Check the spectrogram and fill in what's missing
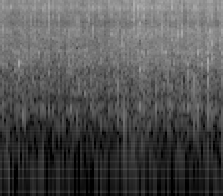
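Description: Water trickling from a small spring-fed stream on a wooded trail as it is filtered, a steady close-up stream with light splashing and no talk.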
